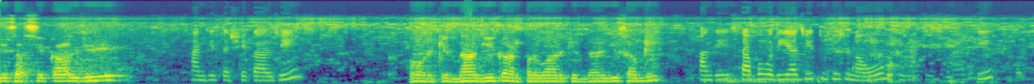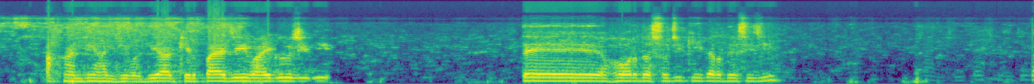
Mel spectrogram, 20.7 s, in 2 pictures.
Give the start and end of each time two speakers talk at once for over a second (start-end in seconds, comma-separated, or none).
none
